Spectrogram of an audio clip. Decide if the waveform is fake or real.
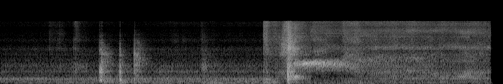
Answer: fake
